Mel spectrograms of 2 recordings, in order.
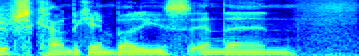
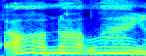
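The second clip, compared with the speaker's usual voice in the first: high-pitched imitation of a girl protesting; girl's protest; 7 semitones higher than usual. Girl insisting to him she means it, high imitated voice. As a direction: raise the pitch to mimic her insisting.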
